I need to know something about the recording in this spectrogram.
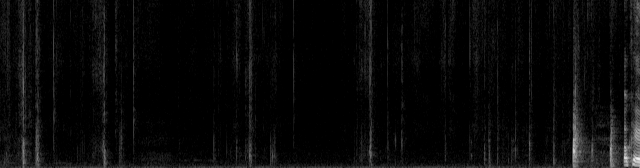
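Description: Tarot cards being shuffled by hand, heard as faint, scattered soft clicks and rustles of the cards.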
